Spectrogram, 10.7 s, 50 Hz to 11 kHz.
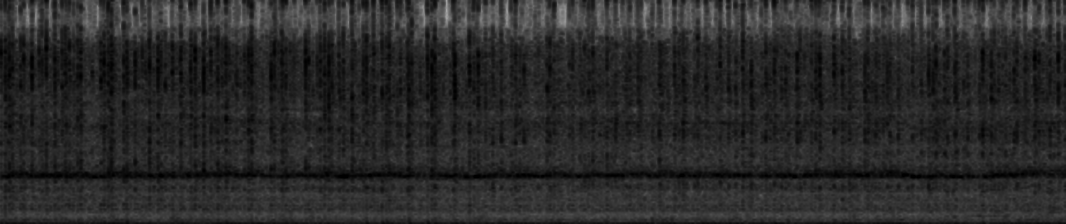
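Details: Green Challenger with a supercharged LS swap, idling after a head gasket repair, with timing locked at 30° for a timing check. Deep steady V8 idle with even rumble and faint constant blower whine; smooth and healthy.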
